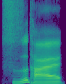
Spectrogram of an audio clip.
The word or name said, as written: 事态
